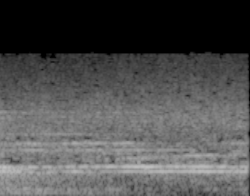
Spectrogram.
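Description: An air raid siren wails steadily at Trafalgar Square, a sustained droning tone that holds level throughout with no voices over it.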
